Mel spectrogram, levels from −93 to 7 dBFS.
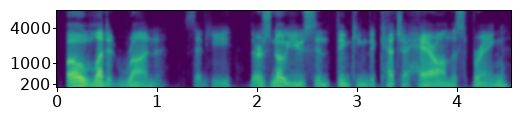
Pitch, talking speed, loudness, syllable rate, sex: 100 Hz, 240 wpm, -22 LUFS, 5.2 syllables/s, male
